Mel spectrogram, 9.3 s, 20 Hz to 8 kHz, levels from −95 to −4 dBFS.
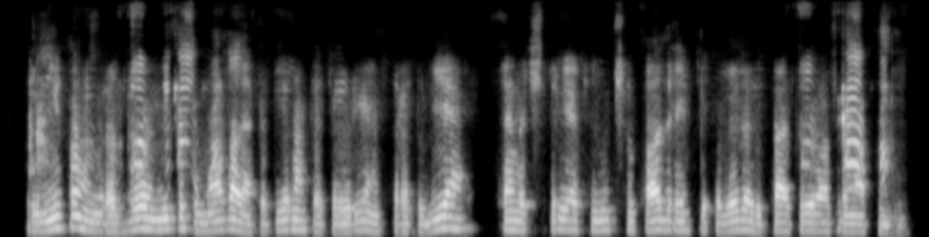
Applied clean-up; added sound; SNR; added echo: neural mask model Resemble Enhance denoiser.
